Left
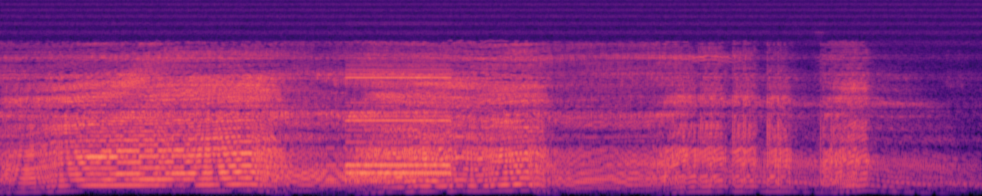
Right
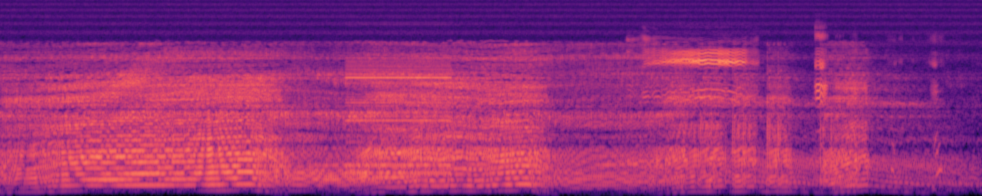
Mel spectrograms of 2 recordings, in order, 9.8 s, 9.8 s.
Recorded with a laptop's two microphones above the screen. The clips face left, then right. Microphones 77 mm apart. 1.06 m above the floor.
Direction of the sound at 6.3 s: 70° right (ahead or behind).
